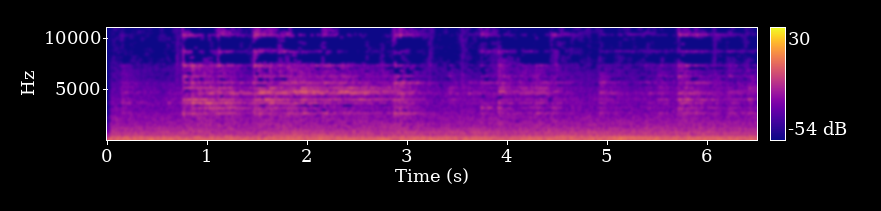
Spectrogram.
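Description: Small metal toy ball rolling on a tile floor and ringing with high, clear chime-like tones, strongest from about a second in to three seconds and briefly again near the end, over a steady low rumble.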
